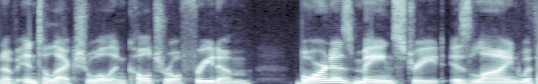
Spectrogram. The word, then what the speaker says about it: Boerne: Number nine, Boerne. Boerne, pronounced Bernie, is the town Hill Country locals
